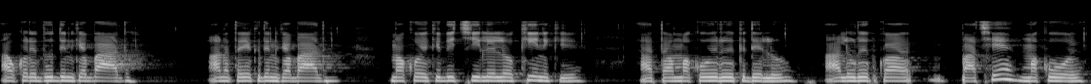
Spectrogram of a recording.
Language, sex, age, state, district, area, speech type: Maithili, female, 45-60, Bihar, Samastipur, rural, spontaneous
